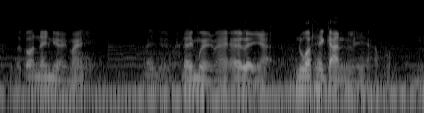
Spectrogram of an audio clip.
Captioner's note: whisper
